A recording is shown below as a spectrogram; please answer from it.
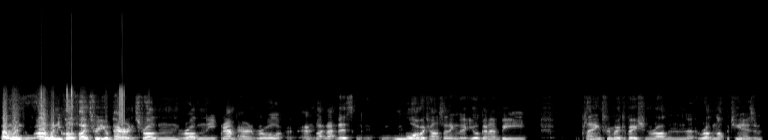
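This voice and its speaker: A man co-hosting a sports podcast, chiming in with quick remarks. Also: lowish voice, steady tone, fairly bright tone, lo-fi sound. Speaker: podcast co-host. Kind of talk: casual sports chat.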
